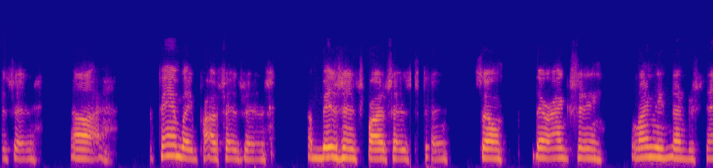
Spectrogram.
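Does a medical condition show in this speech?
Yes: ALS; trouble speaking, voice affected.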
